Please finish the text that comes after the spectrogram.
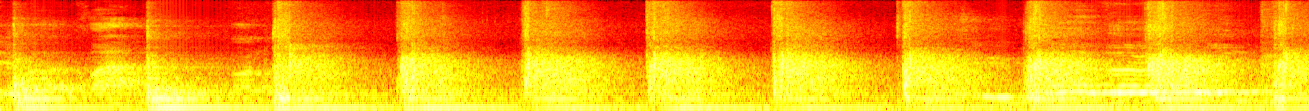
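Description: Congregation at a Sunday church service claps along in a steady, loud rhythm of about two claps per second, layered over a sustained low musical drone, with singing faintly woven in.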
